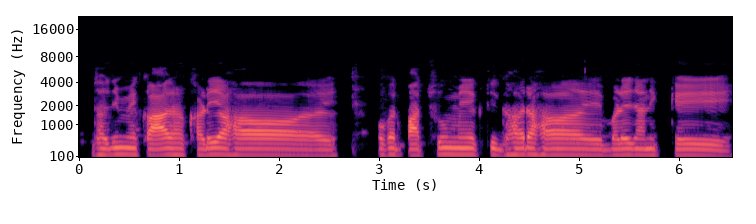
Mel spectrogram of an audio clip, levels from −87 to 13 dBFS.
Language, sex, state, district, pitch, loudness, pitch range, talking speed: Sadri, male, Chhattisgarh, Jashpur, 130 Hz, -21 LUFS, 125-135 Hz, 135 wpm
